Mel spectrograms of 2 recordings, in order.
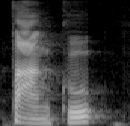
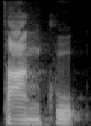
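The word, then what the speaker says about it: タンク: could be pronounced as tanku even in Japanese without the with the barely heard if at all because the preceding consonant is unvoiced and it's at the end of the word.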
